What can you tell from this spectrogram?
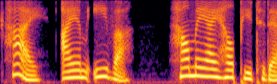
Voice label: conversation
